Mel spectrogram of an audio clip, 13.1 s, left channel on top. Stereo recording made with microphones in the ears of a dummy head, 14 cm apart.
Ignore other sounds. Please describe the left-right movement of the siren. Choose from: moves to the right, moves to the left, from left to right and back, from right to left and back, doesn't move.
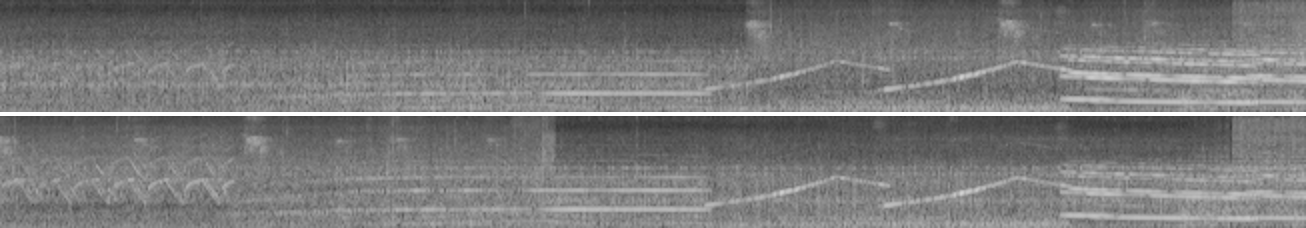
moves to the left.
